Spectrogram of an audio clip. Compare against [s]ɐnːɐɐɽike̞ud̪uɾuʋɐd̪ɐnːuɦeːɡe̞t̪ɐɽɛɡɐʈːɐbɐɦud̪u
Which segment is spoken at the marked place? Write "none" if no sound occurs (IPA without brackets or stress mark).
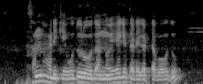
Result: s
